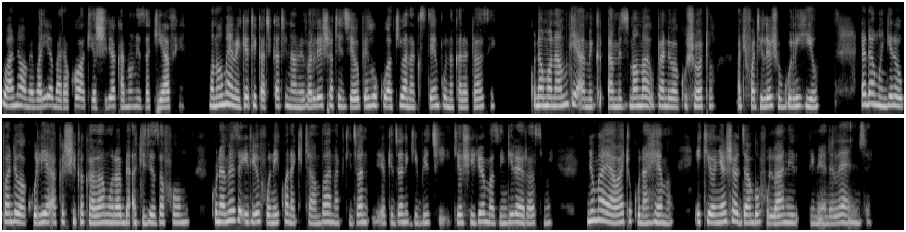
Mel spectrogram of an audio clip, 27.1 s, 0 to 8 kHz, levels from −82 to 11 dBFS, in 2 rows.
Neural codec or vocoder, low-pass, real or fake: codec, 16 kHz, 2 kbps, X-Codec, HuBERT features, trained on balanced general audio; 7.2 kHz; fake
